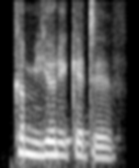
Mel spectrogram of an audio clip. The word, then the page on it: communicative: Indian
